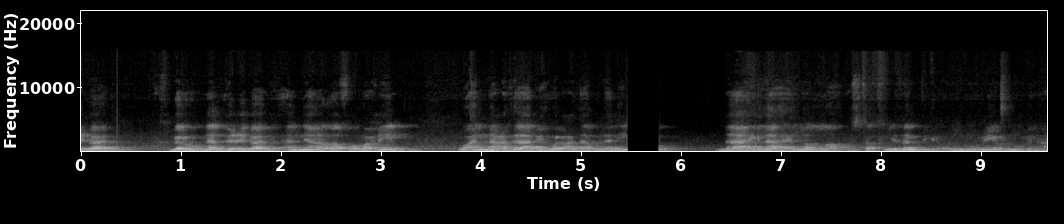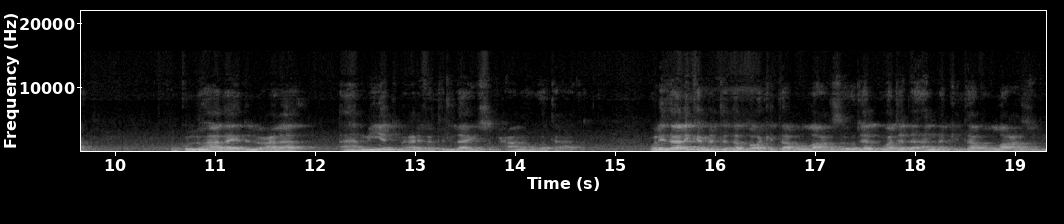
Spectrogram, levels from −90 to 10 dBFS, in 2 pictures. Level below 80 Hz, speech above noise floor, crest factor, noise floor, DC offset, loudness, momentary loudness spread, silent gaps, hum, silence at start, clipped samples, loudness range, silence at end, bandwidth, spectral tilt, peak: -64 dBFS; 23 dB; 18 dB; -53 dBFS; under 0.1%; -31 LUFS; 15 LU; 5.49-5.78 s; none; 0 s; under 0.1%; 4 LU; 0 s; 15.5 kHz; -8 dB/octave; -12 dBFS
